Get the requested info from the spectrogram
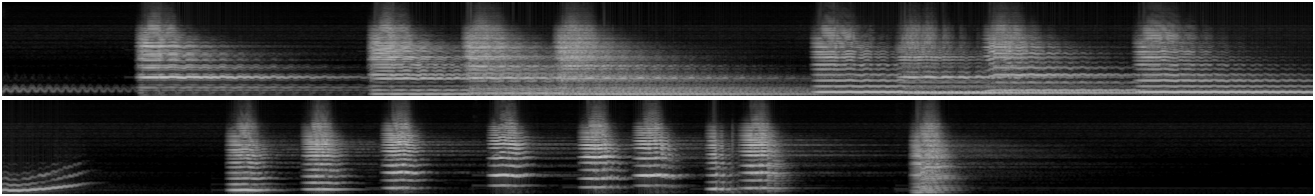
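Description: Electric guitar played through a Hologram Electronics Infinite Jets Resynthesizer pedal: distorted chords held in a long, even sustain, the last one gliding upward in pitch and cutting off abruptly about two-thirds of the way through. After that comes a quick run of short, choppy notes and one final stab.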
